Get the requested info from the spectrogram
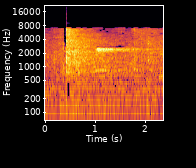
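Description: A referee's whistle blows one steady shrill note for under a second, about a second in, stopping play. Just before it, there is a single sharp crack of a stick or puck impact.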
